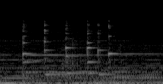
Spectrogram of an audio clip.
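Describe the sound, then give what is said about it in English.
A phone ringtone at a workplace, signalling a business call, plays a quick series of bright electronic chirps in a rapid, melodic pattern, moderately loud, with no talking over it. “If you got any suggestions, any comments, and there goes my phone.”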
